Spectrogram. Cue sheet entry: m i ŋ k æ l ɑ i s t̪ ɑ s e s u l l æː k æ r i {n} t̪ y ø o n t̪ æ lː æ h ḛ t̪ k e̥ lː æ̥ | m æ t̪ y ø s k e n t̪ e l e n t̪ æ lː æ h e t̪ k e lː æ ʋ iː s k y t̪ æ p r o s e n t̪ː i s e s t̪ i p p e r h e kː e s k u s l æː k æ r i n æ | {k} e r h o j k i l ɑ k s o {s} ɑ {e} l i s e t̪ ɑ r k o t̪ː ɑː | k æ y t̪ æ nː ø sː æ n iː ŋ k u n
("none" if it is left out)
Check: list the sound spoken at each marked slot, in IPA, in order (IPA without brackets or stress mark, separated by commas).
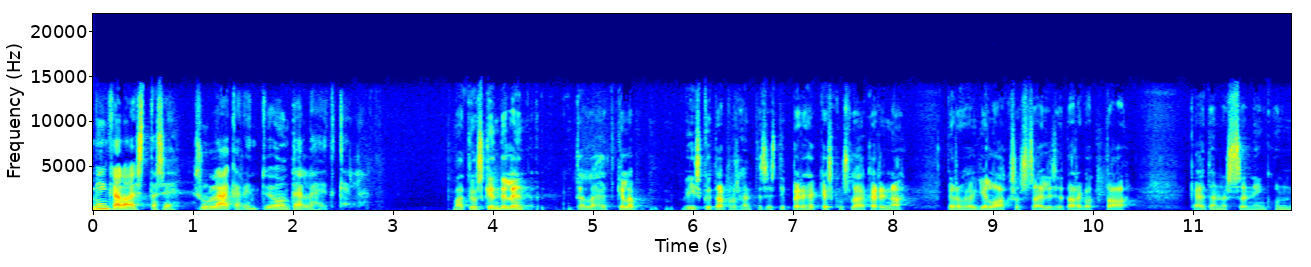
n, p, sː, e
